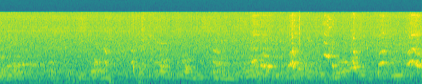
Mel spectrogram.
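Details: A litter of four-week-old English Springer Spaniel puppies, with faint, high whimpers and small squeaks scattered over a soft background hiss.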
